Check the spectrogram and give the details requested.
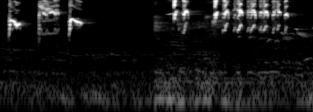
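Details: White-rumped shama (murai batu) singing in the tembakan and besetan styles with coarse fill phrases: a few loud, sharp high whistles, a pause, then a quick run of bright, repeated chipping notes.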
